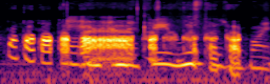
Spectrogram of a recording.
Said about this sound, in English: And the three roosters were going, what is that?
